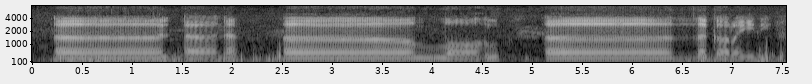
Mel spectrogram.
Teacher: پہلا طریقہ یہ ہے کہ ان کلمات کو ایک حمزے سے پڑھیں اور اسے 3 گنا کھینچ کر پڑھیں، جیسے الآن، اللہ، الذکرین۔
